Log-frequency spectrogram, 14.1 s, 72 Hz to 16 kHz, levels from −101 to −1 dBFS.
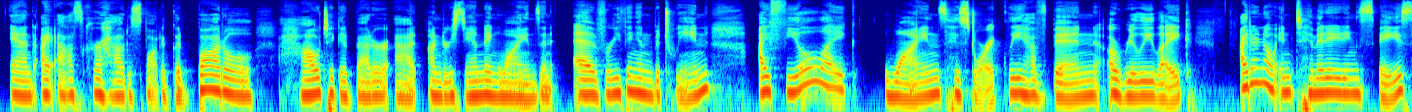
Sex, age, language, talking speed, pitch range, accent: female, 20-39, English, 155 wpm, 150-180 Hz, American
